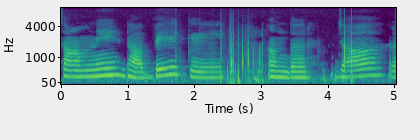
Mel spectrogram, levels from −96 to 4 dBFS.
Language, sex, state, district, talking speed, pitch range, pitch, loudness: Hindi, female, Punjab, Fazilka, 60 wpm, 185-235 Hz, 205 Hz, -22 LUFS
